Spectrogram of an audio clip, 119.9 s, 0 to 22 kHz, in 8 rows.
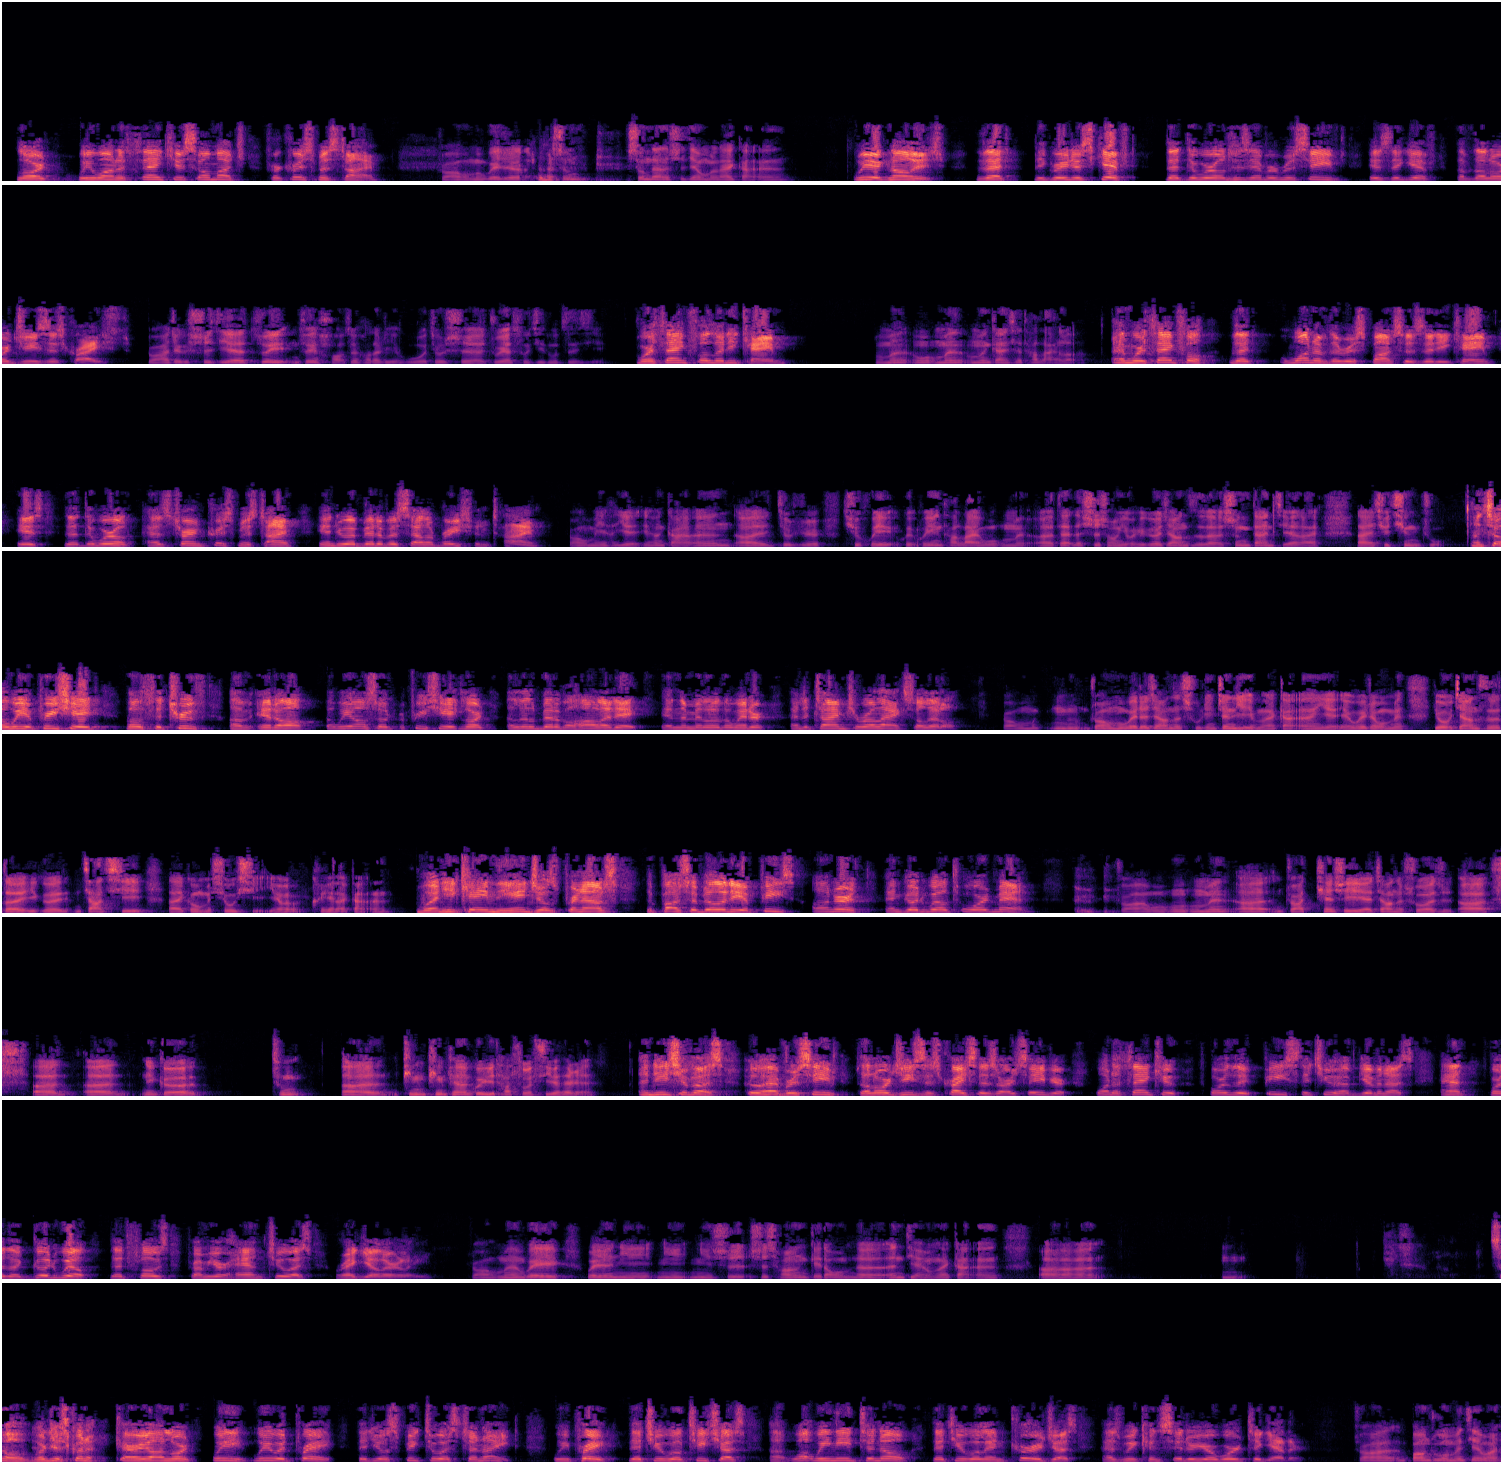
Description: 16街讲道录音 - 约翰福音解读—井边的撒马利亚妇人（4章1-30节）
中英文查经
